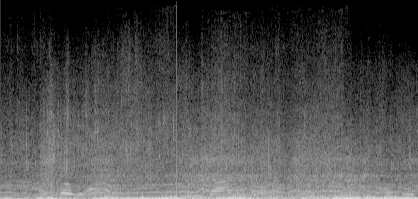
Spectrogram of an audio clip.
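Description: Wind rumbling on the microphone of a camera on a moving mountain bike, a steady low buffeting, with a brief laugh about a second in.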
